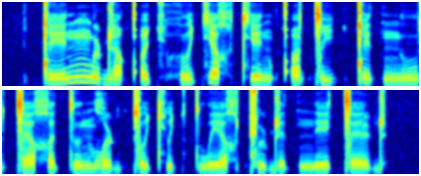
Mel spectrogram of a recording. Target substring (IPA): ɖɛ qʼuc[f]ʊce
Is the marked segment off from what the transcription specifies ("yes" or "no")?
yes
